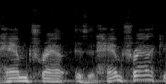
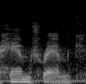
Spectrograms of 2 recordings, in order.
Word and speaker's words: Hamtramck: And Hamtramck? And I don't pronounce the second letter, or Hamtramck, because that's a weird way to move your mouth to say that.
